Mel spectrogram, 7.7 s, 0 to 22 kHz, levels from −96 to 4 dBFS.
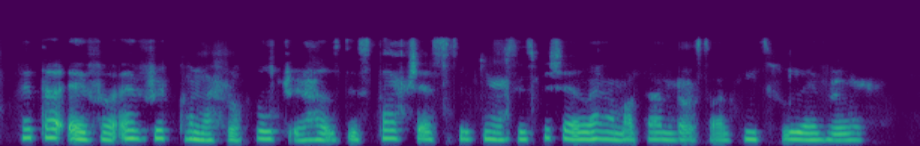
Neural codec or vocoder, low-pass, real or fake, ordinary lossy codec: codec, 16 kHz, 2 kbps, X-Codec, WavLM features, trained on Multilingual LibriSpeech; none; fake; none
